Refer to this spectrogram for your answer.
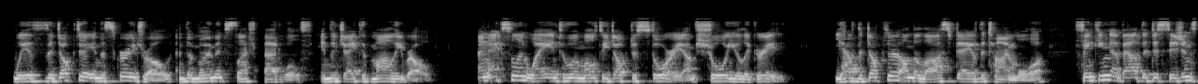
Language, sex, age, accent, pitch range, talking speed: English, male, 20-39, Australian, 130-160 Hz, 225 wpm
